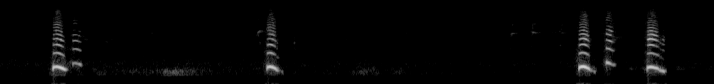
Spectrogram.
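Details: Black swan repeatedly honks in short bursts, some notes paired in quick succession, with clear harmonics and silent gaps of a second or more between calls.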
